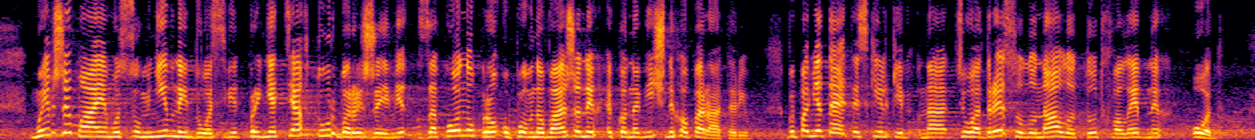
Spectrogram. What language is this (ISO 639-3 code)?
ukr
